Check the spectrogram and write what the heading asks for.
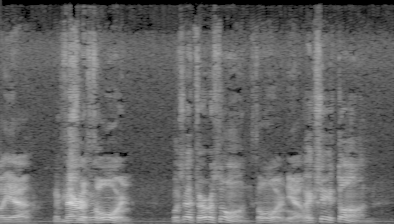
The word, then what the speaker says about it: Ferrothorn: Ferrothorn. What's that? Ferrothorn. Thorn, yeah. I say thorn. Why he's running a marathon? Because I got a different accent. Are you fucking not pronouncing that ah? Ferrothorn. Ferrothon.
